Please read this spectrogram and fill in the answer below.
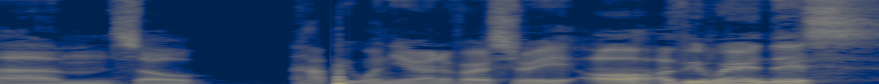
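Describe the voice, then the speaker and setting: The voice has an Irish accent, captured in a very clean recording over a silent background. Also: man. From Ireland. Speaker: content creator, reality TV alum. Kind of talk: casual vlog update. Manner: casual, filler-heavy.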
